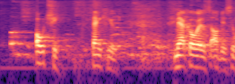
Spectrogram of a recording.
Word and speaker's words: Ouchi: Welcome to B4Play for our next production, Burning Mom, by Mieko Ouchi. Oh, I didn't say it right. Ouchi.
